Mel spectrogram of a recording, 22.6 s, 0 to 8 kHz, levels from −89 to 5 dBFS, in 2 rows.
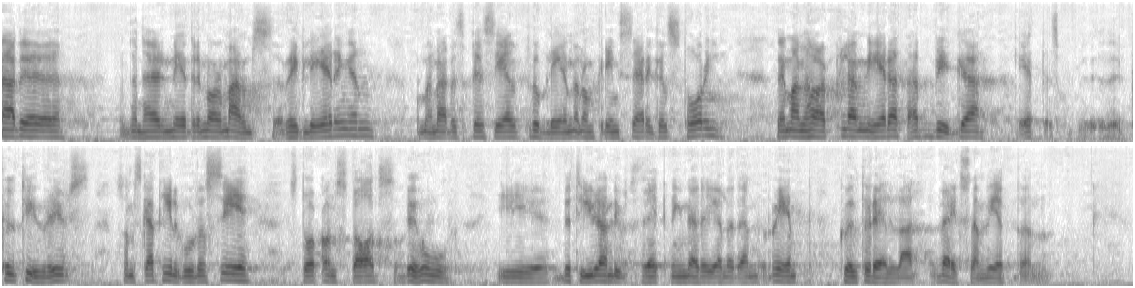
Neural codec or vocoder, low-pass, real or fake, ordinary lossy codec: codec, 16 kHz, 2 kbps, FreqCodec, larger model; none; fake; none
